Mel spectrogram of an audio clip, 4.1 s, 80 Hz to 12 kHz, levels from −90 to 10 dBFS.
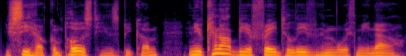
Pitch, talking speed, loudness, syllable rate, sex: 125 Hz, 265 wpm, -18 LUFS, 6.7 syllables/s, male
